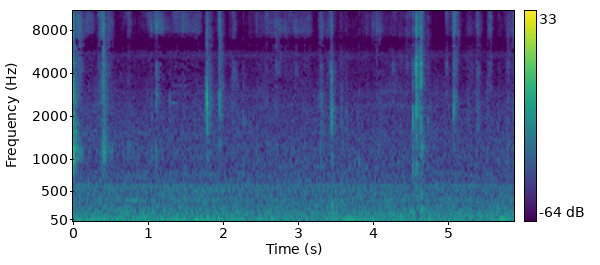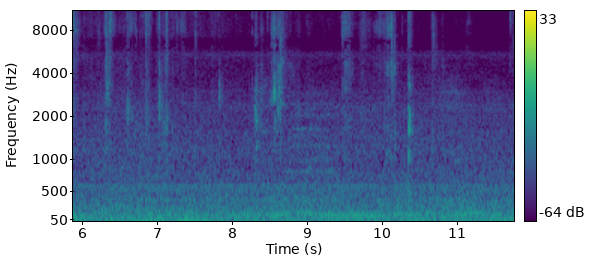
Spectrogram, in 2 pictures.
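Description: Soft clay squishes as hands stretch and knead it.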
